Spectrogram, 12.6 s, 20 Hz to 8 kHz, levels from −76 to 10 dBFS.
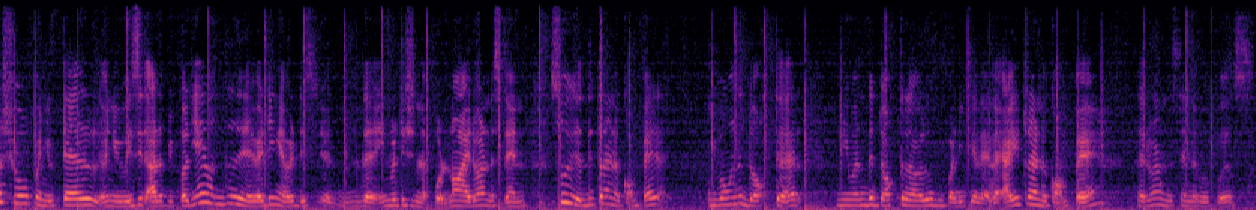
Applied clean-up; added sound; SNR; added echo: none; Writing; 16 dB; reverberation time 0.2 s.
